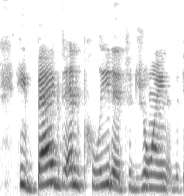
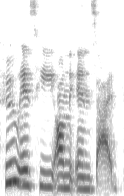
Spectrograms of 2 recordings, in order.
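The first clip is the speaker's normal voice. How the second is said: usual speaking voice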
